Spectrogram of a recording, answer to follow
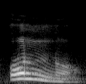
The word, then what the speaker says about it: অন্য: না আমরা বলি কি অন্য তার মানে এটার উচ্চারণ হবে যেহেতু নর সাথে জফলা আছে তাহলে ন দুইটা হবে এর উচ্চারণ হবে অন্য এটা হবে এইযে এরখানে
